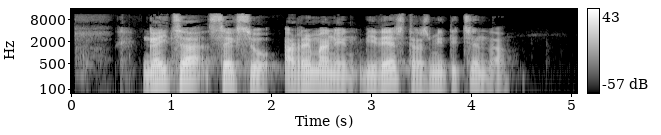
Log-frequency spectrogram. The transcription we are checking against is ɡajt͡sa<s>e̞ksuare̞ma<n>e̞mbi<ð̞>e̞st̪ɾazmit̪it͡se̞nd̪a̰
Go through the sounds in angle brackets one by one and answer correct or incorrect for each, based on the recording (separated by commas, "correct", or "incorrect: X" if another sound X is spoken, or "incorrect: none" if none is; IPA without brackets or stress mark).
correct, correct, correct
